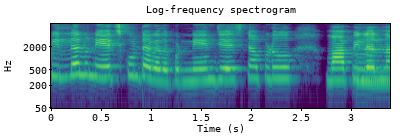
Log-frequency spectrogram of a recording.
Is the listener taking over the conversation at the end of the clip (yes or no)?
no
